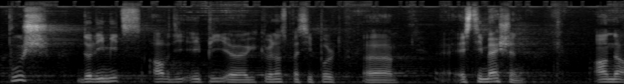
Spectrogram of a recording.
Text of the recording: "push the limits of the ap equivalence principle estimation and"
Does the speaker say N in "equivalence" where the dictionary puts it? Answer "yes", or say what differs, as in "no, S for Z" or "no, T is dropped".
no, N is dropped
